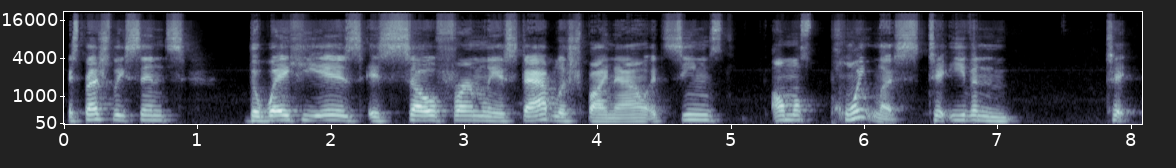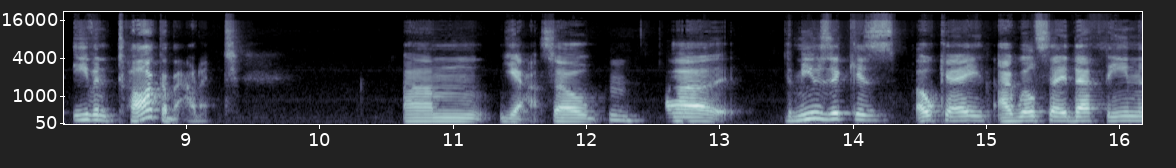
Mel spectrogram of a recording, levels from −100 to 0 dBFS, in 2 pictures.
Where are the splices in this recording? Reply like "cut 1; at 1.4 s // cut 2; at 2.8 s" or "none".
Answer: none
